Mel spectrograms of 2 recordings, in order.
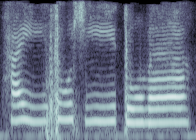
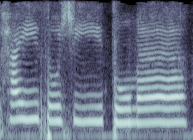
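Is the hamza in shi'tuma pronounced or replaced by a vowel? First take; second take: replaced; replaced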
